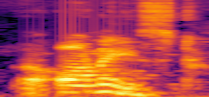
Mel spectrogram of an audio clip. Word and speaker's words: honest: And another example, that is honest. Even it is begin with the h, but it's still pronounced as o.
